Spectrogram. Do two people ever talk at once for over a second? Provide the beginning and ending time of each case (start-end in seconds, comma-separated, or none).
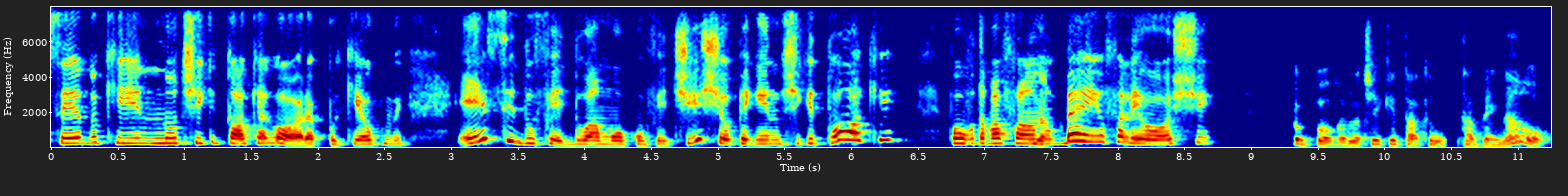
none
